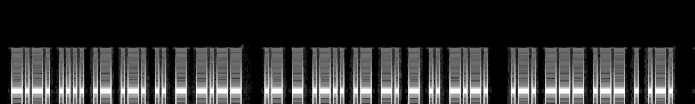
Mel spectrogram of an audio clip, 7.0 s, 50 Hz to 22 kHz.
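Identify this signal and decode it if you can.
Morse code, heard as a keyed tone, about 36 wpm, 550 Hz. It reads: CHARITY ATLANTIC ROWER
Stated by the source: News headlines sent in Morse at 35 WPM.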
